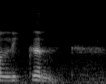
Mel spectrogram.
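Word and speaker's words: lichen: may even miss this we call lincoln lincoln which if you want to look more look into internet is spelled as l-i-c-h-e-n lincoln is a is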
